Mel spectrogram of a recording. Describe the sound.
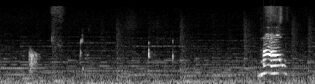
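A person imitates a cat's meow with one short, fairly loud, rising-and-falling mew near the end, over a quiet background with a few faint ticks earlier.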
